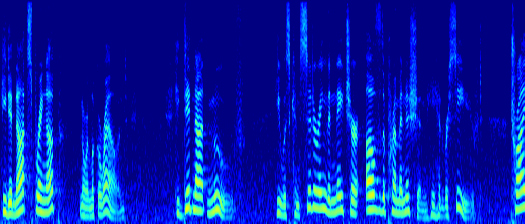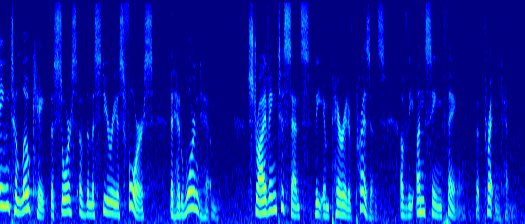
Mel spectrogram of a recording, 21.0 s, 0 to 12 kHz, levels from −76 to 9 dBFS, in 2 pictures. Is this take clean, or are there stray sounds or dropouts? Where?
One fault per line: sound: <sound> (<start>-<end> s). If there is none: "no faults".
no faults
